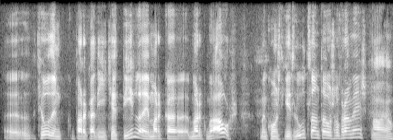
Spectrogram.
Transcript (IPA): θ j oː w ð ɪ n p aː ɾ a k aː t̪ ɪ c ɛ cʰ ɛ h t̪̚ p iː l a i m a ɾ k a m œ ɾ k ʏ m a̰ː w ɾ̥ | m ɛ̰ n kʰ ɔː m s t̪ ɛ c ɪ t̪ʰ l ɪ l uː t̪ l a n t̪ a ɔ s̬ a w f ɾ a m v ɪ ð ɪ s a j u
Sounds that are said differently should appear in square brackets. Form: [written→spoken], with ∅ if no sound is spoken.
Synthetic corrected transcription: θ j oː w ð ɪ n p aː ɾ a k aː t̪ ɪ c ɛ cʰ ɛ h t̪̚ p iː l a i m a ɾ k a m œ ɾ k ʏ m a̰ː w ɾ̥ | m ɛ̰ n kʰ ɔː m s t̪ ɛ c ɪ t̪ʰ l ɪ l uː t̪ l a n t̪ a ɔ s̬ a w f ɾ a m v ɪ ð ɪ s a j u

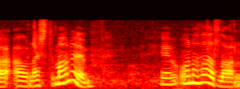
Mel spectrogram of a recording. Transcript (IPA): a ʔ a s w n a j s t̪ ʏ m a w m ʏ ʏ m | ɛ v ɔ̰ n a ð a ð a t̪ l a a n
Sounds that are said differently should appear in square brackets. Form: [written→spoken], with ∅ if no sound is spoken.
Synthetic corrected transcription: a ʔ a [s→∅] w n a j s t̪ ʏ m a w [m→n] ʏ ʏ m | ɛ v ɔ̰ n a [ð→θ] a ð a t̪ l a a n

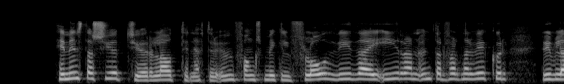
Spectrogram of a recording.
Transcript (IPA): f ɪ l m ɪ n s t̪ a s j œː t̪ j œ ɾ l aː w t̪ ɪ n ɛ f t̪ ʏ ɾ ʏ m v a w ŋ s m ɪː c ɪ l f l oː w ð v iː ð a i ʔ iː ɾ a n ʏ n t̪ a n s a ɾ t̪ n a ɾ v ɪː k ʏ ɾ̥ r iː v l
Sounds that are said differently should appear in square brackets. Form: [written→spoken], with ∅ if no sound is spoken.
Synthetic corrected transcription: [f→h] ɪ [l→∅] m ɪ n s t̪ a s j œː [t̪→t̪ʰ] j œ ɾ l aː w t̪ ɪ n ɛ f t̪ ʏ ɾ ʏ m [v→f] a w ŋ s m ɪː c ɪ l f l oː w ð v iː ð a i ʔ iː ɾ a n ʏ n t̪ a n [s→f] a ɾ t̪ n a ɾ v ɪː k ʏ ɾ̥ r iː v l

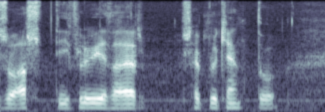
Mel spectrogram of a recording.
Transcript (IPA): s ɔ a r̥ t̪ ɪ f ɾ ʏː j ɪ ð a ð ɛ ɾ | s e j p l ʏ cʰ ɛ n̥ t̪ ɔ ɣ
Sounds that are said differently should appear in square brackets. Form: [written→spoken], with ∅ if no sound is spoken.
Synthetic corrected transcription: s ɔ a [r̥→l̥] t̪ [ɪ→i] f [ɾ→l] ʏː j ɪ [ð→θ] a ð ɛ ɾ | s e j p l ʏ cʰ ɛ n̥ t̪ ɔ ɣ

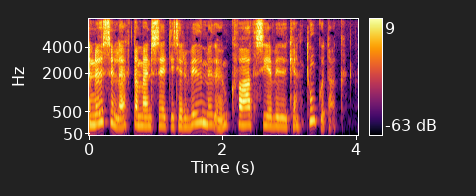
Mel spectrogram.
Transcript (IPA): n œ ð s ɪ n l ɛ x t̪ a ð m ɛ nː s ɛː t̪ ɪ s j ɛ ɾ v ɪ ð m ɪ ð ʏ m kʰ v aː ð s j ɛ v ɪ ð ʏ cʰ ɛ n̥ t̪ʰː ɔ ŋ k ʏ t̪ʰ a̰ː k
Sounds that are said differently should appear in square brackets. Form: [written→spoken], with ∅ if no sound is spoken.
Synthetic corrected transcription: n œ ð s ɪ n l ɛ x t̪ a ð m ɛ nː s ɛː t̪ ɪ s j ɛ ɾ v ɪ ð m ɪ ð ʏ m kʰ v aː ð s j ɛ v ɪ ð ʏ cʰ ɛ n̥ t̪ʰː [ɔ→u] ŋ k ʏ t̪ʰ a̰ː k

